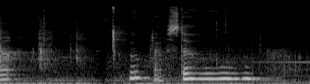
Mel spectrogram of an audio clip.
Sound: none

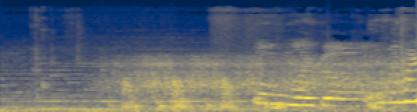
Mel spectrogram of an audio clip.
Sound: heartbeat

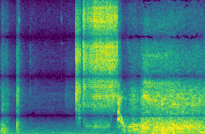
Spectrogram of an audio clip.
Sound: buzzing

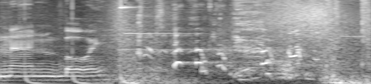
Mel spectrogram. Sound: laughter

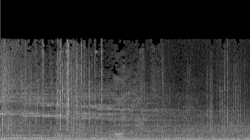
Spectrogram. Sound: dramatic groaning; walls rumbling; men gasping

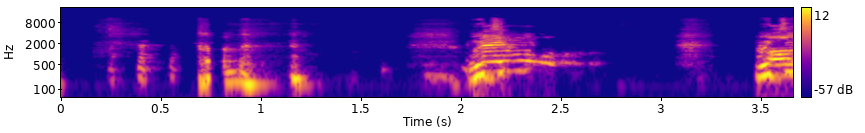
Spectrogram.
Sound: laughs

